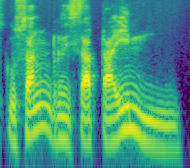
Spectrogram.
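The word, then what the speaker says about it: כּוּשַׁן רִשְׁעָתַיִם: a Dios lo vencieron es kusan risataim aquí es como se pronuncia en hebreo que lo tomé igual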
